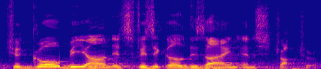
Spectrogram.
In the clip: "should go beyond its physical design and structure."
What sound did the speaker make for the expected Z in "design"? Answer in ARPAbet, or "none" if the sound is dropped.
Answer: Z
